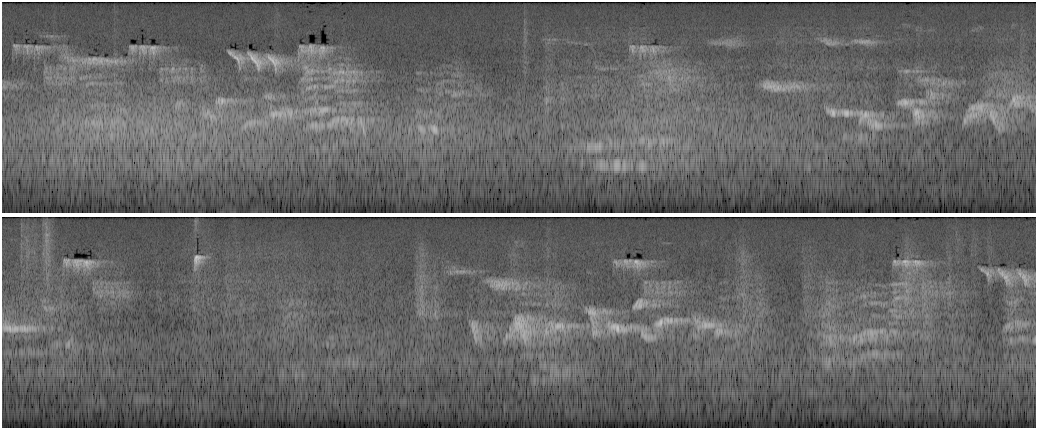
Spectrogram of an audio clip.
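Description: Small birds chirp and twitter close by.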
